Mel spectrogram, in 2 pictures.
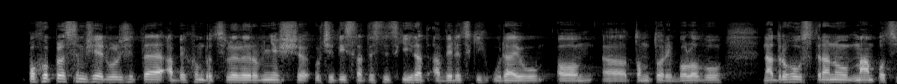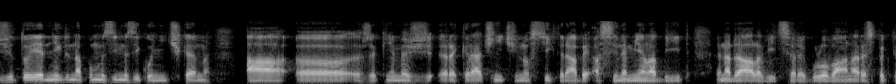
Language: Czech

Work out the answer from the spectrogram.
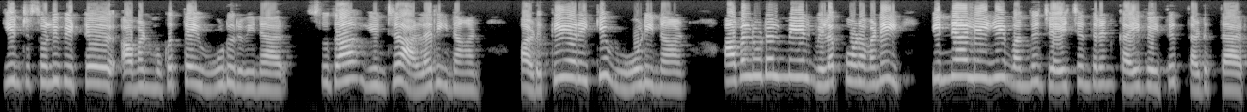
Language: Tamil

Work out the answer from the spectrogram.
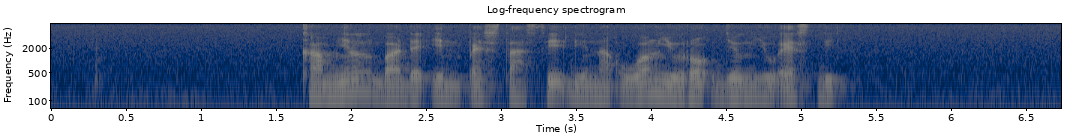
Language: Sundanese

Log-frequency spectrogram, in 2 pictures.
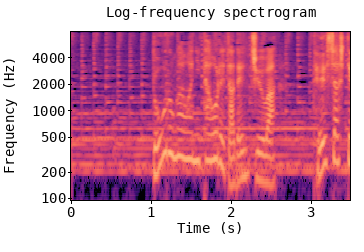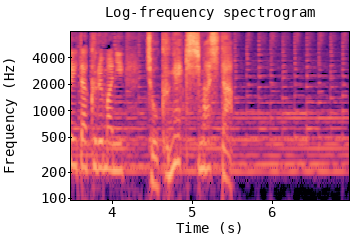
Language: Japanese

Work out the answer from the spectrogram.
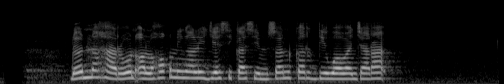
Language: Sundanese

